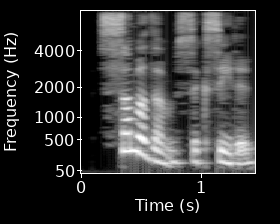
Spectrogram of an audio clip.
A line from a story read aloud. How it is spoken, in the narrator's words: Joshua said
